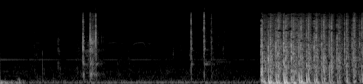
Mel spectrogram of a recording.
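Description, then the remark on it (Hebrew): A few isolated sharp gunshots ring out, then a sustained burst of rapid automatic fire erupts, loud, with metallic impacts rattling through the continuous volley, as Kid Rock shoots at Budweiser beer cans set on a table. “ולוקח דקלה אה, קופסת אה, בירות, בוא נגיד ארגז בירות עם פחיות של בדווייזר, מעמיד אותם על שולחן, לוקח כמה צעדים אחורה ואומר לצופים שלו, אני רוצה שתראו מה אני חושב על זה, ומתחיל לחורר את הפחיות.”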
